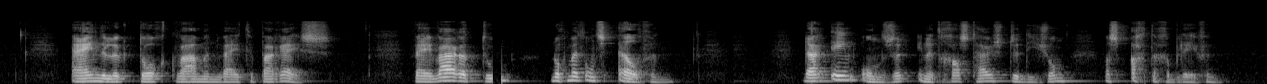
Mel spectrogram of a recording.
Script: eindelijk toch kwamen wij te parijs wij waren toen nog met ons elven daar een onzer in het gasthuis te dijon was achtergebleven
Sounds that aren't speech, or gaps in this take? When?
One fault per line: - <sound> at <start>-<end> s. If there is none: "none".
- dropout at 4.9-5.0 s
